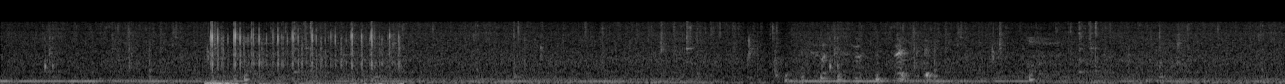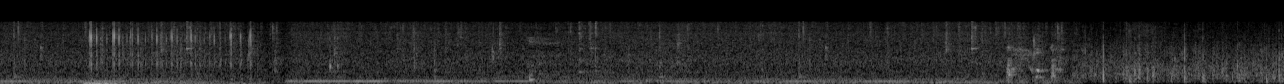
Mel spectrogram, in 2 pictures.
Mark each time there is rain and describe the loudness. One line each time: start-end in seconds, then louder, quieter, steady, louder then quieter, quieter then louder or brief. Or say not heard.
0.0-25.6 steady.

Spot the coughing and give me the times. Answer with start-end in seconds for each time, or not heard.
7.8-9.4, 22.9-23.6.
